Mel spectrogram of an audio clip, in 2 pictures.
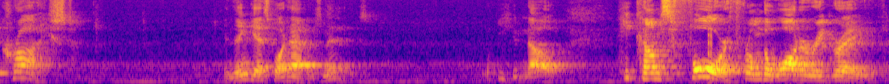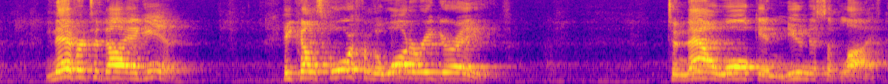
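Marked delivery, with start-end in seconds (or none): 6.2-17.7 louder, building preacher cadence; preaching at full force. Acted. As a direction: rise into the proclamation. Preaching climax on resurrection.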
